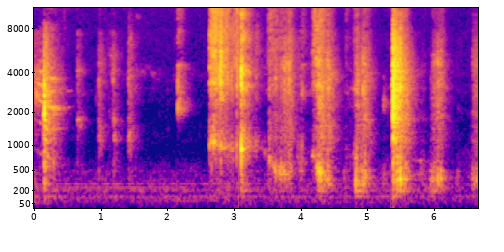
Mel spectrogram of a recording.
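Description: Close-up crunching of deep-fried crispy chicken skin being bitten and chewed: a few small clicks at first, then from about a third of the way in, loud crisp crunches about twice a second.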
